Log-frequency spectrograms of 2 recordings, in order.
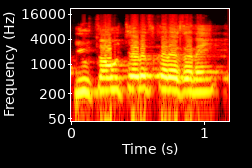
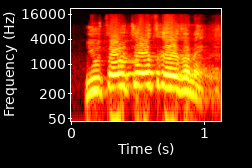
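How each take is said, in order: First: Said in the usual way. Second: Teacher stressing the rule; emphatic repeat. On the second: Shown as a demonstration. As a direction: stress on उच्चारच, higher and firmer.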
